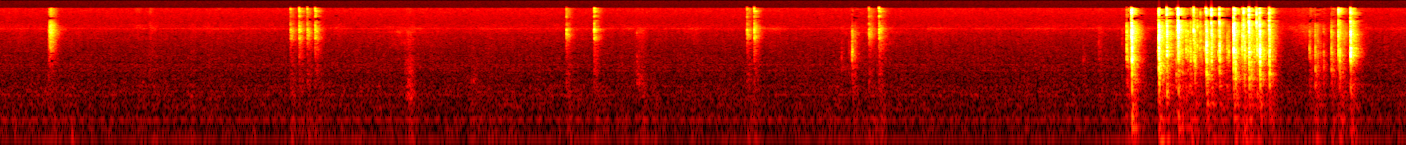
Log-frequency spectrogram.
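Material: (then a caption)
Plastic. Fingertips with short nails tap the black plastic keycaps, with Korean and English legends, of a backlit mechanical computer keyboard with hollow key switches. Scattered single bright, short clicks sound over a faint steady low hum for about eleven seconds. Then comes a dense burst of rapid, louder clacking typing near the end.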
